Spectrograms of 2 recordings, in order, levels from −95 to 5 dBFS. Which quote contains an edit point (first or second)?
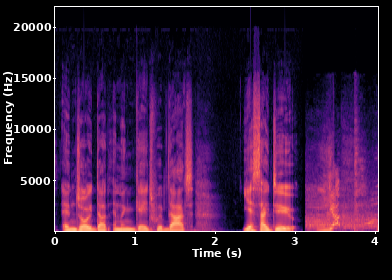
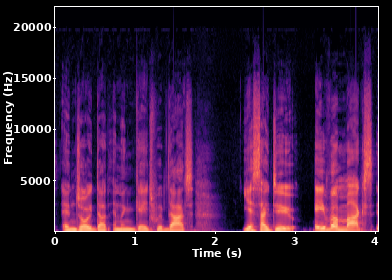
second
